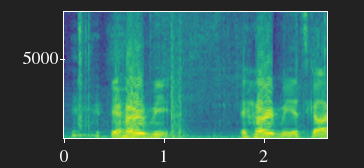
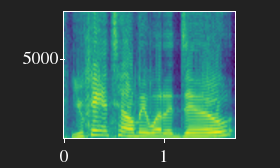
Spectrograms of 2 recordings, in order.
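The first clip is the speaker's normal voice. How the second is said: higher, drawn-out mock retort; woman talking back; 4 semitones higher, slower than usual. Imitating the woman answering the neighbor, put-on retort. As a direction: stretch it out in a put-on voice. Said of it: "And she's like".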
